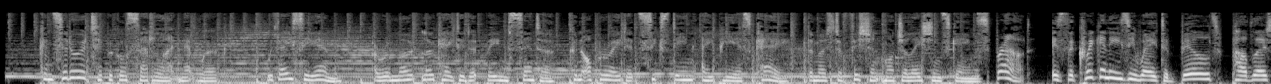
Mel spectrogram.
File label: female talent corporate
